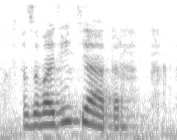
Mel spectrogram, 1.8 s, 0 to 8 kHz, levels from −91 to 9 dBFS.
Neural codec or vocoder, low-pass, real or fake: codec, 16 kHz, 16 kbps, FreqCodec, smaller model; 7.2 kHz; fake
